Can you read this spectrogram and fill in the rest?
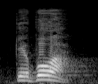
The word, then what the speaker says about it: Gilboa: Gilboa.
